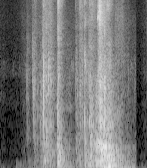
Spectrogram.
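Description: A refrigerator door in the kitchen of an abandoned mansion pulled open: a close, single rustling release that builds for about a second and a half, then stops, with no voices.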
